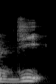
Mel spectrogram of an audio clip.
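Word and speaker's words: 字: dia berdiri sendiri seperti ini dia akan dibaca Ji kayak gitu minasang yang artinya huruf atau karakter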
